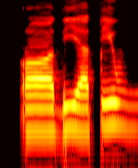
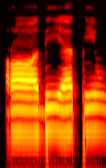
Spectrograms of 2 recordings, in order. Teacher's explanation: Harus rodiyati, ada suara hidungnya.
